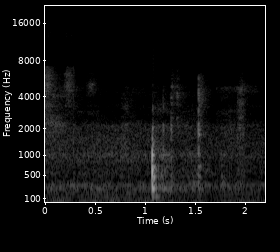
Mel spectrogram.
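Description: A cup knocks down onto a wooden table.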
